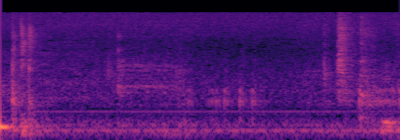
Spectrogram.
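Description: Faint clicks and light taps of craft supplies being handled on a table. Two sharper clicks come near the end.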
